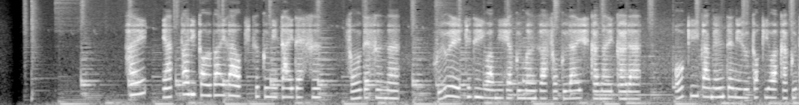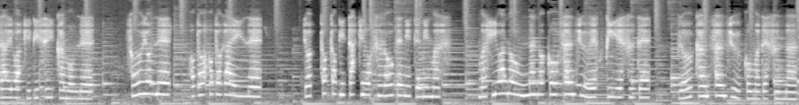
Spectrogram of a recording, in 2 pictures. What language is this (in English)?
Japanese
